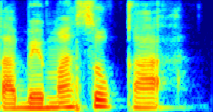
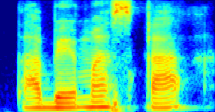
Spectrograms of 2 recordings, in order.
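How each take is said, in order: First: The final u of masu is fully voiced. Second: The final u of masu is dropped. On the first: Extra emphasis on politeness. The speaker calls it wrong. "bukan tabemasu kak" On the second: Ordinary everyday polite speech. The speaker calls it right. "Cukup des, arimas, ikimas, tabemas kak"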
